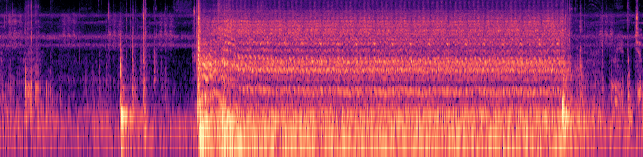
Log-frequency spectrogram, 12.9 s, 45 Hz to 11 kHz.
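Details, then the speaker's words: 1979 Ford F-100 Ranger with a 302 V8 and carburetor, after replacing the fuel filter: cranks briefly, fires right up and settles into a steady, even idle with no misses or knocks. "look at there new fuel filter fired right up"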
